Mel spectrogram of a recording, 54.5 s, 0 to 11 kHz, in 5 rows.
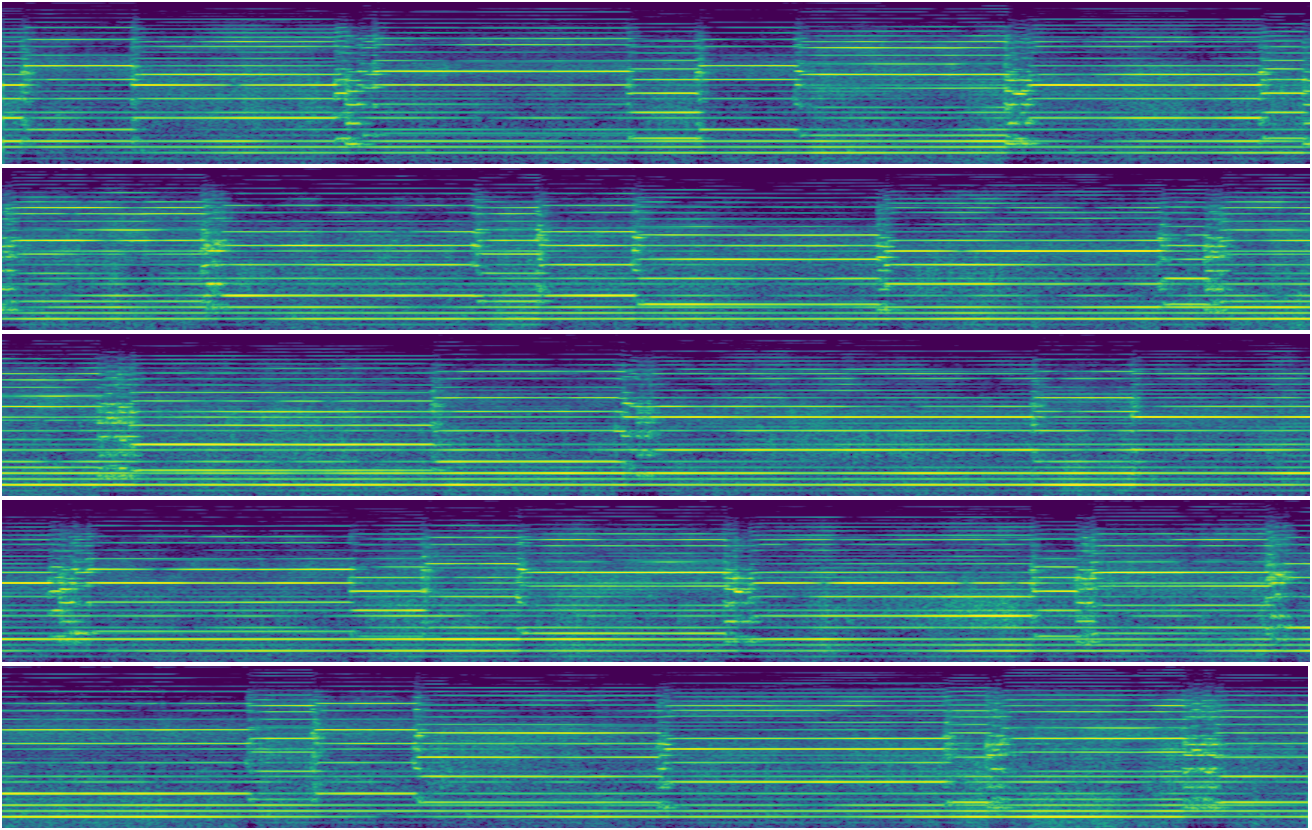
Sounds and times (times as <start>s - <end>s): Bagpipes: 0.0s - 54.4s.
